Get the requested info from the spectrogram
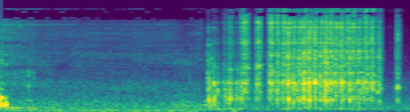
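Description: Rough rubbing and scraping from hands handling a large telescope. It starts about halfway through, runs for under two seconds, and cuts off suddenly just before the end.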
